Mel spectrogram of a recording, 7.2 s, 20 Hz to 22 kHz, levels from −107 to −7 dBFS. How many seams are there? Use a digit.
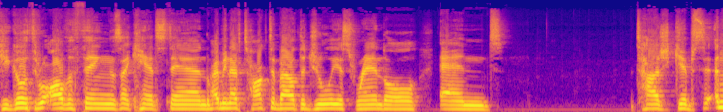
2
